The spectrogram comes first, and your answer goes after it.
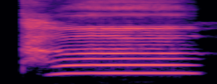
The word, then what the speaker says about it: thư: When you say word with flatten your lips and feel the sound come from deeper inside your mouth. Let's do a few pairs together. Thu, thư, su, sư, mu, mơ, cu, cư.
